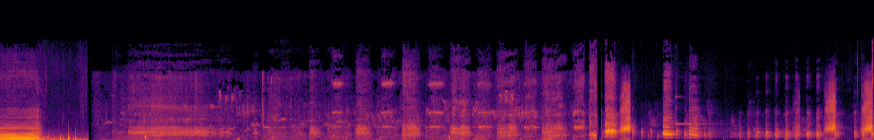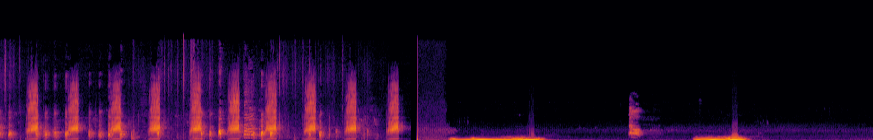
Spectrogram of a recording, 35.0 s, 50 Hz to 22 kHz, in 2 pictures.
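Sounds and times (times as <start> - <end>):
ducks and chickens calling: 2.2 - 25.7, 30.1 - 30.8
loud harsh duck quacks: 24.4 - 25.6.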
